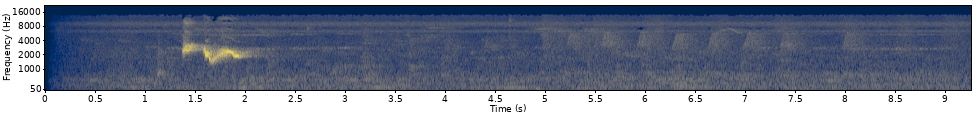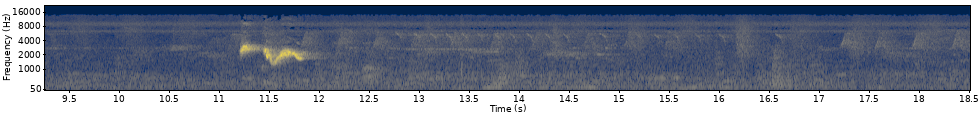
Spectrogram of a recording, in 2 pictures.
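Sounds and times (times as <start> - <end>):
soft bird chatter: 0.1 - 18.5
Red-vented bulbul song: 1.3 - 2.6, 10.5 - 15.7.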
